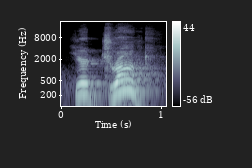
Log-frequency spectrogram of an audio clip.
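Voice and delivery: high, loud accusing yell. A narrator's reading. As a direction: throw it at his face. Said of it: "she yelled".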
